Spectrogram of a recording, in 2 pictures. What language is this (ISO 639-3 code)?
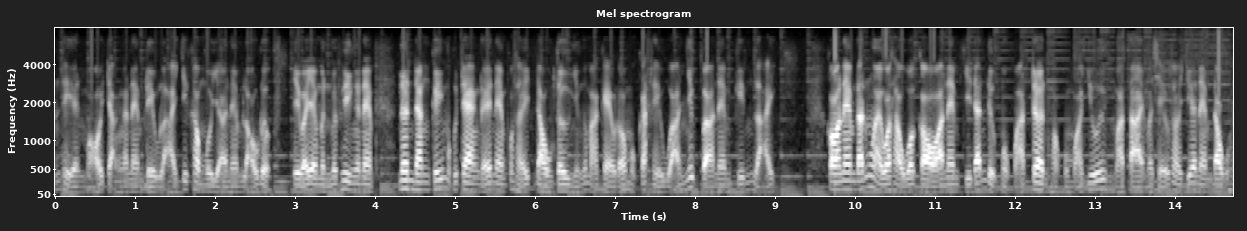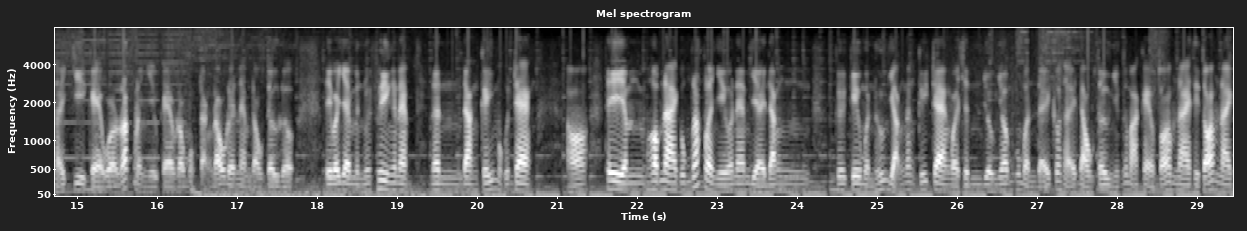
vie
